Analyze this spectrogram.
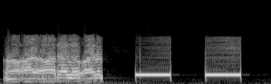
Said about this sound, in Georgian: ხოდ გაითიშა. დიდი მადლობა ზარისთვის.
